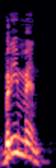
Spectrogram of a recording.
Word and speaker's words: Bremen: That's how we pronounce it. Bremen.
